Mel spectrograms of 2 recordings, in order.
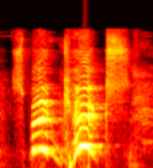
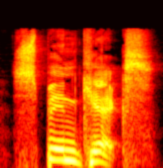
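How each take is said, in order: First: It is shouted loudly with great energy. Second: It is said in a calm reading voice.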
